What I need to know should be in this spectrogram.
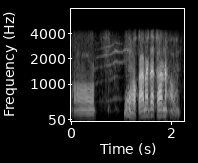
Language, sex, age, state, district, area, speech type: Assamese, male, 45-60, Assam, Dhemaji, rural, conversation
